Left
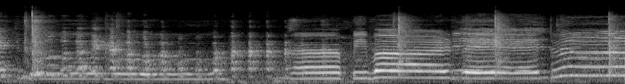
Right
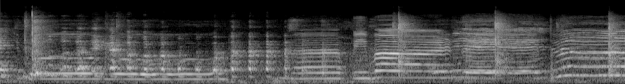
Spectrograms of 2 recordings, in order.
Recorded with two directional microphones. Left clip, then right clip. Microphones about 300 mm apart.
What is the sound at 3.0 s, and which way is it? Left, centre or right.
Female singing, centre.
